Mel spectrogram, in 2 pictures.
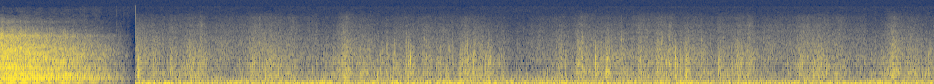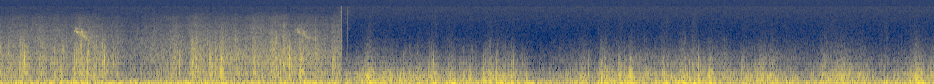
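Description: Wind rushes past steadily.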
